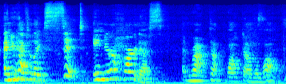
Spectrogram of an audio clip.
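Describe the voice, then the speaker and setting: A woman camp speaker telling a story in a lively sermon to young people. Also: high-pitched, moderate pace, slight background noise. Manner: lively, animated storytelling with quoted dialogue. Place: large indoor hall at a winter camp. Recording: echoey hall from far off.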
